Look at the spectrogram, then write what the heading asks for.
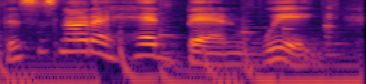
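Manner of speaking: ordinary delivery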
